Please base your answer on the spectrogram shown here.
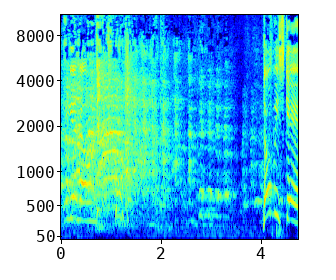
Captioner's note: laughter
